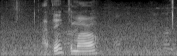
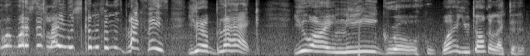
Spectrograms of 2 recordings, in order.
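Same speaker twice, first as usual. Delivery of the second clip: much higher, astonished falsetto; stunned disbelief at the accent; incredulous; 8 semitones higher than usual. Retold or imitated. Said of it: "I'm like".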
